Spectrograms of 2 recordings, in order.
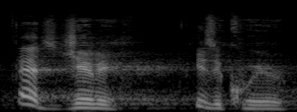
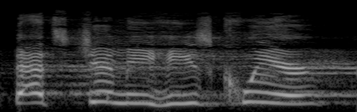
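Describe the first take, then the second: First: It is said in a hostile, contemptuous tone. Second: It is said in a friendly, accepting tone.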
